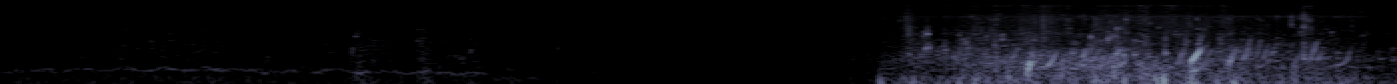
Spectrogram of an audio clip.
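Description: A faint, wavering buzz like a fly or other insect for the first three seconds. Then, after a short gap of silence, loud rustling and scraping noise with many clicks starts suddenly about five and a half seconds in, as the camera is moved through dry grass and reeds.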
